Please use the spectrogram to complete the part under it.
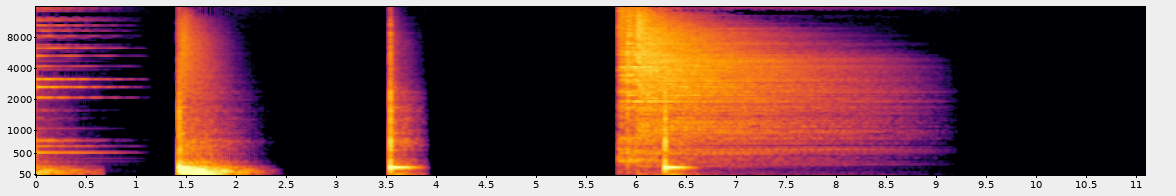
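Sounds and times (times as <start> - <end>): drum hit with low thud: 1.4 - 2.2
cymbal crash: 5.8 - 8.7.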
